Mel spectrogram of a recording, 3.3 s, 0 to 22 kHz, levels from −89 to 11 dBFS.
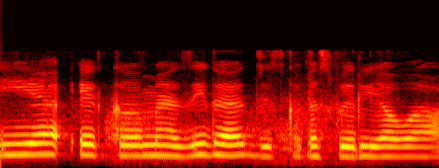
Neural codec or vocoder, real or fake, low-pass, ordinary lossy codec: none; real; 7.2 kHz; none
